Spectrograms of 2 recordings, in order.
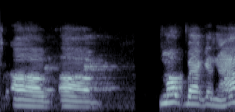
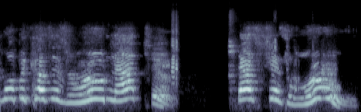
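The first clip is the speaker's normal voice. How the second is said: higher, louder, offended insistence; indignant about manners; 8 semitones higher, 4 dB louder than usual. Retold or imitated. Cornbread scolds them for being rude, mock indignant. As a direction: stretch out the last bit like an affronted guest.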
